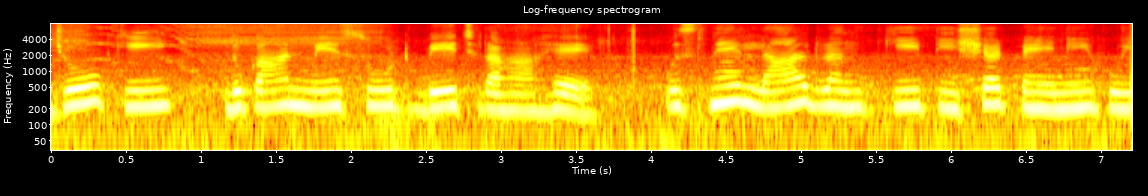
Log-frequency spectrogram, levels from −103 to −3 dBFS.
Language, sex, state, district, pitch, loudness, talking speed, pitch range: Hindi, female, Gujarat, Gandhinagar, 215 Hz, -15 LUFS, 125 wpm, 200-225 Hz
